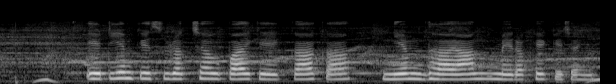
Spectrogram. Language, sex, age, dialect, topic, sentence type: Bhojpuri, female, 18-24, Southern / Standard, banking, question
